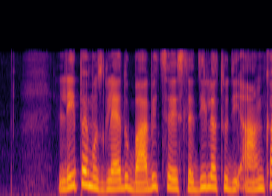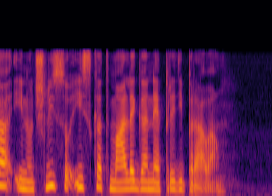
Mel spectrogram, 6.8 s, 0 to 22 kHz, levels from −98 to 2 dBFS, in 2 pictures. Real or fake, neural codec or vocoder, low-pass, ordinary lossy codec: real; none; 7.2 kHz; none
